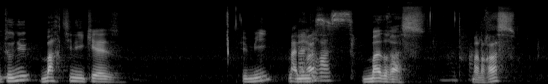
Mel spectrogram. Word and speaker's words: Madras: Madras, avec un S qui se prononce effectivement.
